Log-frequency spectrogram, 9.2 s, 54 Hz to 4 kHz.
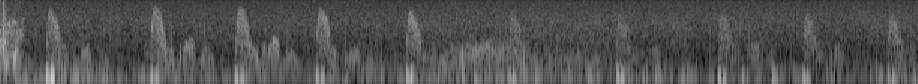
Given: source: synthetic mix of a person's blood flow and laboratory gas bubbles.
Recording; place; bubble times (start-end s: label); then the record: Doppler ultrasound of blood flow; subclavian vein
0.00-0.24 s: bubbles
From the record:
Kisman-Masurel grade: 221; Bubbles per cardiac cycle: several, 3 to 8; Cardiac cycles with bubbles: 10 to 50%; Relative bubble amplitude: barely perceptible (0.100 to 0.250); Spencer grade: 2 (many but less than half of the cardiac periods contain bubble signals, singularly or in groups); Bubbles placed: anywhere in the cardiac cycle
